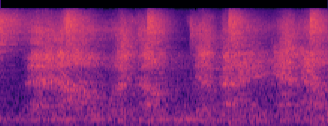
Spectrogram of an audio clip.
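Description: NS ICM (Koploper) electric intercity train pulling out of the platform: a steady hum with several higher whining tones coming and going over it, the sound of the train's traction motors and wheels as it gathers speed.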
